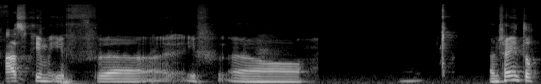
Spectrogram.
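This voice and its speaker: A man's voice: medium pitch, drawn-out words, gravelly, fairly bright tone, low-quality recording. A man chatting casually as a tabletop game player, hesitant and thinking aloud.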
